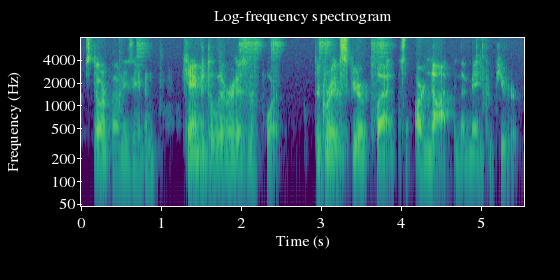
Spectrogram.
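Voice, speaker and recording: Deep-voiced man reading fan fiction. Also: normal speed, darkish tone. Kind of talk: dramatic amateur narration with casual asides. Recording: noisy amateur mic with clicks.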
